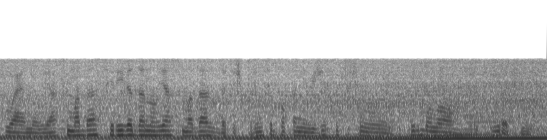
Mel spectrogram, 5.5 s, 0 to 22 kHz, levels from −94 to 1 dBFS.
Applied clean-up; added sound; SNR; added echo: none; Idling / Engine starting / Accelerating, revving, vroom / Car; -2 dB; none.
